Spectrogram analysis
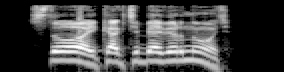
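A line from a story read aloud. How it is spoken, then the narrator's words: Shouting. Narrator (Russian): крикнул я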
